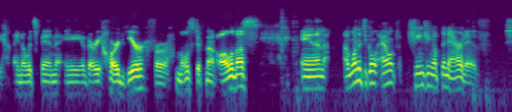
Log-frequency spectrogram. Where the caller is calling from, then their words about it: Miami, Florida, United States; I am calling in from Miami, Florida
